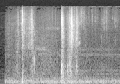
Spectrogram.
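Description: Near silence: quiet room tone with a few faint soft taps, two about half a second in and two more about a second and a quarter in.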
